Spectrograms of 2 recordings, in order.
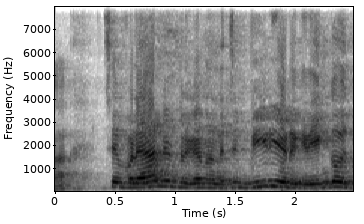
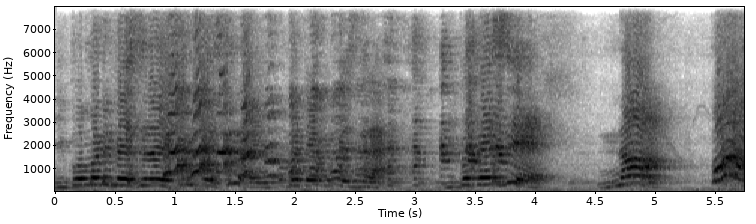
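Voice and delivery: laughing through the words; talking while breaking into laughter; 5 semitones higher than usual. Real, not acted. Mother laughing at her child's sudden talk, laughing.

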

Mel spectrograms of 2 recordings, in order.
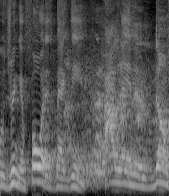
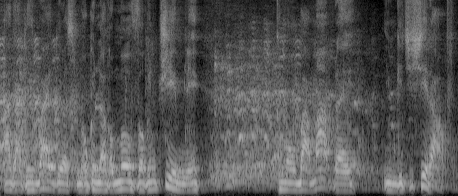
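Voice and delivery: much lower, laid-back hustler voice; imitated dealer; 9 semitones lower than usual. Dealer inviting the teen over, low and smooth. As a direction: drop way down and lean in smooth.

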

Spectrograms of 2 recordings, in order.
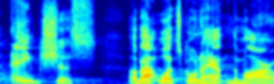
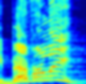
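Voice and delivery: calling her name; 7 semitones higher, 4 dB louder than usual. Retold or imitated. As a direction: call it out high, falling at the end. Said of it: "this is the way she said it".

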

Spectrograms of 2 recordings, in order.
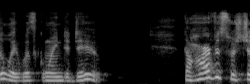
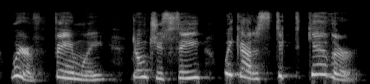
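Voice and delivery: loud, rising, desperate plea; boy shouting; 8 semitones higher, 5 dB louder than usual. Acted. Boy shouting at the doctor, loud and high. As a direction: shout it higher and higher.

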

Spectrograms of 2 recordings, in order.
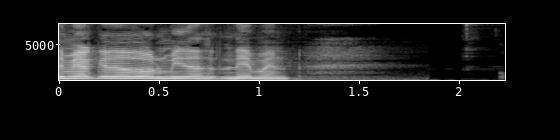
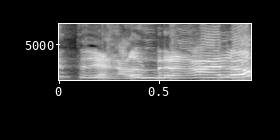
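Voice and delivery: laughing; 7 semitones higher, 9 dB louder, much faster than usual. Real, not acted. Voices baby, laughing. (riendo a carcajadas)

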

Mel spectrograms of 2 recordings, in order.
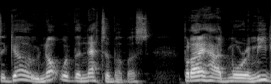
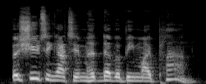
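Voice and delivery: plain reading voice

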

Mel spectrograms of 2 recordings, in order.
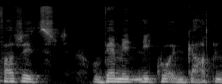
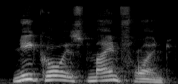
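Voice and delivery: possessive claim; 7 semitones higher, 4 dB louder than usual. A narrator's reading. New boy claims Nico.

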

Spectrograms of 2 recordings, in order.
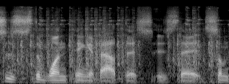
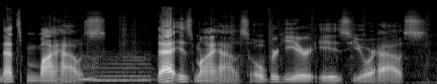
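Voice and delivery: ordinary talk, nothing marked

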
